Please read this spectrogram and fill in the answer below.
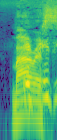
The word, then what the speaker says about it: Maris: Yeah, now they're giving out to me, but somebody's in my ear here giving out to me about Mars Pipers. It's Mars Pipers. Maris.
